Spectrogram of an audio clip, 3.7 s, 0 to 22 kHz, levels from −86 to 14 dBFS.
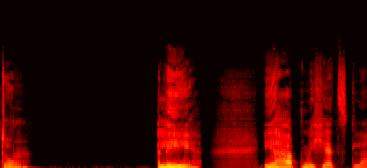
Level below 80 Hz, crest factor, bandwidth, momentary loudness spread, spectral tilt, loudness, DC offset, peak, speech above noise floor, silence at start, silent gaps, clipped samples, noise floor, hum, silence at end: -58 dBFS; 18 dB; 14 kHz; 17 LU; -5.5 dB/octave; -28 LUFS; under 0.1%; -12 dBFS; 47 dB; 0 s; none; under 0.1%; -74 dBFS; none; 0 s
